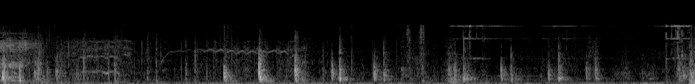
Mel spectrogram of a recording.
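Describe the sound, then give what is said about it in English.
A horse named Sandy whinnies with a high, wavering neigh while its hooves clop in a steady, uneven rhythm of sharp knocks as it is ridden into town and pulled to a stop in front of the general store, the clopping continuing throughout with brief tonal whinny sounds over it. “I'll get my horse and start out right away”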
